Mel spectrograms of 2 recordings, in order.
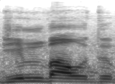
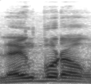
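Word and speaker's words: Rimbaud: 저게 이제 영어식으로는 림바우드 뭐 이렇게 발음해야 될 텐데 프랑스 사람들은 저걸 랭보라고 바라봤네요.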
